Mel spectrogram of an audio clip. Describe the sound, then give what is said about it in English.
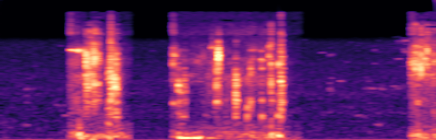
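A fart: a few rough, sputtering bursts with a low buzzy rasp, moderately loud, separated by short pauses over a steady low hum, with no talking. “I just farted.”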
